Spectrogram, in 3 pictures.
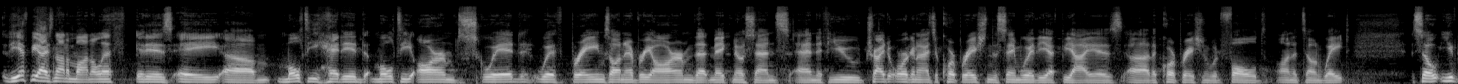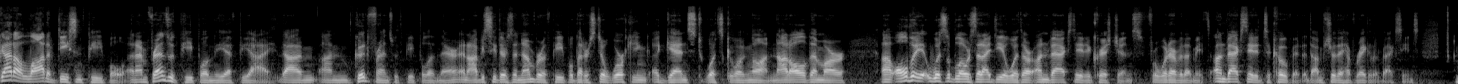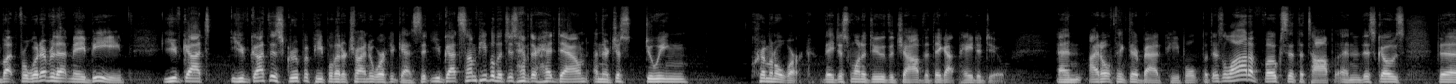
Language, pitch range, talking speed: English, 105-125 Hz, 250 wpm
